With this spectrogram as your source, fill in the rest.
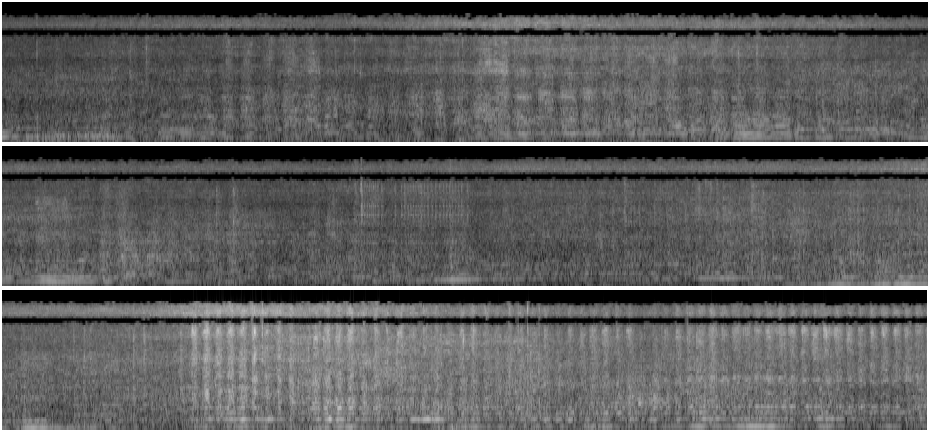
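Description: A model train rumbles and clatters along metal tracks.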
